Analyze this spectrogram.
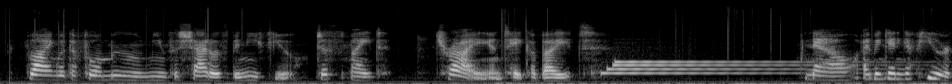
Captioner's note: chime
